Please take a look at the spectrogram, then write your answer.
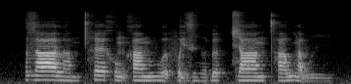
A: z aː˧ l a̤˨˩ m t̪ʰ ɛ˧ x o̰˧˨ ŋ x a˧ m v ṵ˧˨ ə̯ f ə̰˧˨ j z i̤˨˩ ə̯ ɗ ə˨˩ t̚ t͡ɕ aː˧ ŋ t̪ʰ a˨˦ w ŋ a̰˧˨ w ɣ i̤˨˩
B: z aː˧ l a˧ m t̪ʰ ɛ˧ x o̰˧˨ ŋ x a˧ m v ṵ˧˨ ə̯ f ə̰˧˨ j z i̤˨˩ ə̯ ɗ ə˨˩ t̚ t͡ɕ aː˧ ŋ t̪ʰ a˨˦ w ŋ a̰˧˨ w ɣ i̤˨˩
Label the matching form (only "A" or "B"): A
